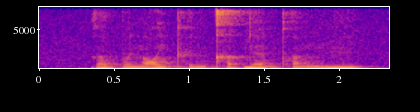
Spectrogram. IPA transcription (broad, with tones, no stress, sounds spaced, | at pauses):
k ɐ˨˩ w p ɵ˧ n ɔː˧ j pʰ ɪ˨˧ ŋ t̪ʰ ɐ˨ k̚ j ɛː˨˩ m pʰ ɐ˧ ŋ m yː˨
